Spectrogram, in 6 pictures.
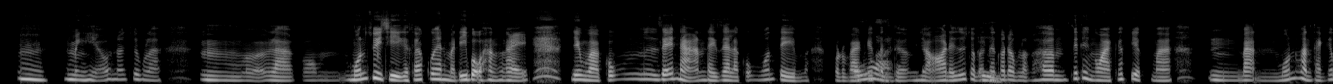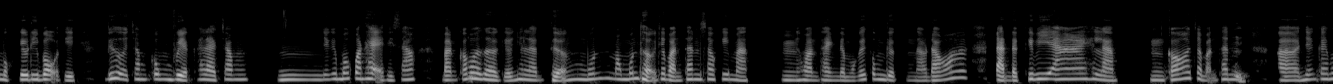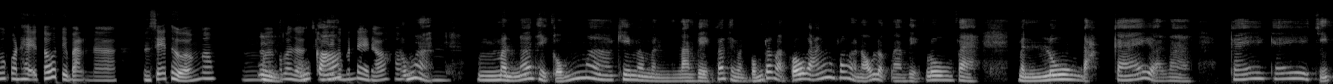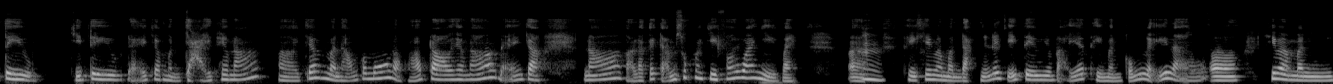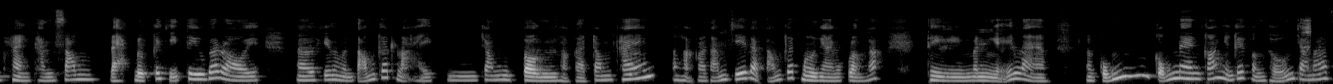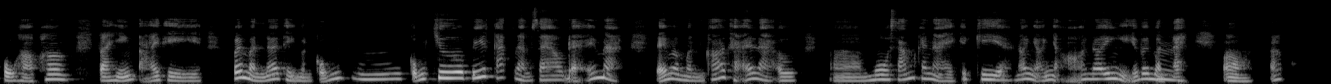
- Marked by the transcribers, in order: tapping; in English: "K-P-I"; other background noise
- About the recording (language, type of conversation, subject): Vietnamese, advice, Làm sao tôi có thể chọn một phần thưởng nhỏ nhưng thật sự có ý nghĩa cho thói quen mới?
